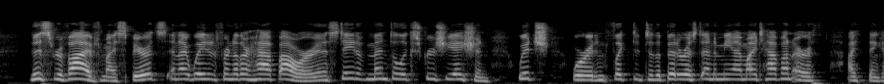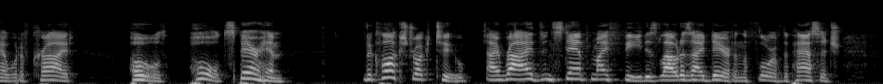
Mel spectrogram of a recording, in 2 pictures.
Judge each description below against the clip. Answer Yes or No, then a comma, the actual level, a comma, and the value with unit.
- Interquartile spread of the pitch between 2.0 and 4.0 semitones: No, average, 4.6 semitones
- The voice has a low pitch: No, high, 220 Hz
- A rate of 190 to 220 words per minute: Yes, average, 200 wpm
